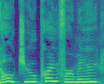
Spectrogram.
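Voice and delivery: put-on very high, slow, loud screaming child voice.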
